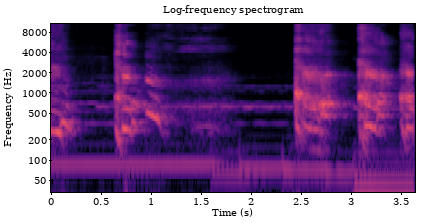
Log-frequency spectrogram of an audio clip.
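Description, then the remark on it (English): A person coughs hard several times in two short bursts separated by a pause, the harsh, raspy coughs mixed with rough throat clearing, with no talking. “We should get you some water.”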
